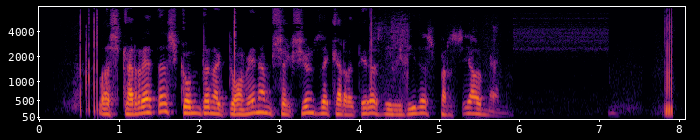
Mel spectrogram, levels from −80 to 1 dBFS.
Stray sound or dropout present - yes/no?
no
